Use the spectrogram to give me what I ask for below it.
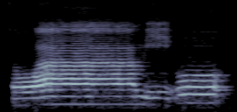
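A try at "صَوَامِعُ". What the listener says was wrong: Sawami'u. Pendek atuh. Sawami'u.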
